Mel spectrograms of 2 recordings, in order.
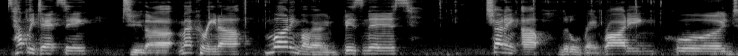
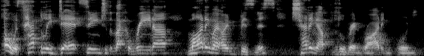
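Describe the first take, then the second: First: Slow, stretched dictation; composing aloud. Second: Flowing, animated storytelling; monologue performance. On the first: Real, not acted. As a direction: draw the words out as you type them. Composing aloud while typing. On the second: Acted. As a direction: start high and tell it to an audience. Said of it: "read it out to you".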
